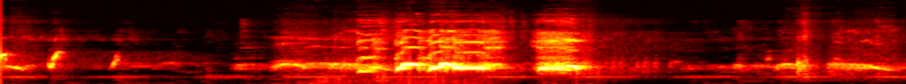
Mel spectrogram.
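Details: Calling male White-breasted Waterhen, played to lure birds: a few short flicked notes, then loud, harsh, nasal bursts lasting about two seconds, fading into softer low clucks.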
